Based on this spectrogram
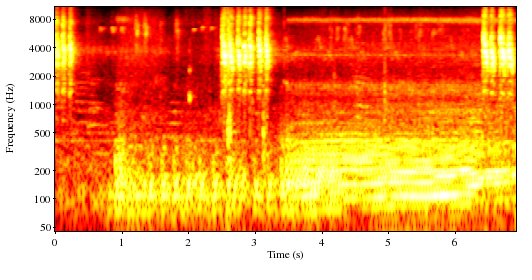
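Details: Eurasian tree sparrow delivering short bursts of fast, high, scratchy 'tembakan nyerecet' chatter at the start, middle and end, separated by gaps filled with a steady low rumble like passing traffic.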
